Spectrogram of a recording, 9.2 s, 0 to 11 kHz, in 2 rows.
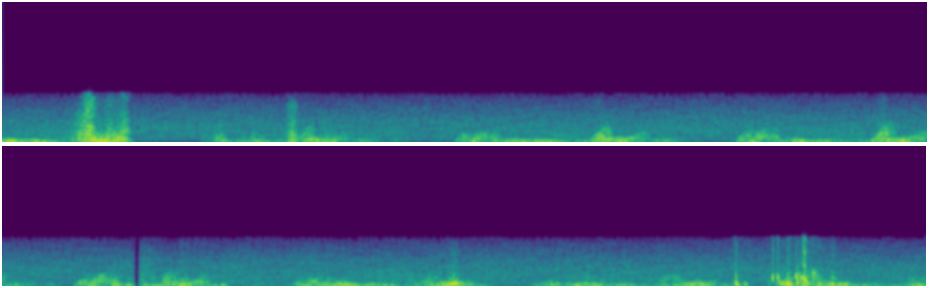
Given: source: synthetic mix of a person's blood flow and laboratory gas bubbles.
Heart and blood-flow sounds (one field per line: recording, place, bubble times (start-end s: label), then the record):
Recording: Doppler ultrasound of blood flow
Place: precordium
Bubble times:
8.27-8.38 s: bubbles
8.45-8.82 s: bubbles
From the record:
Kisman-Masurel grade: 213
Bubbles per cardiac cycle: several, 3 to 8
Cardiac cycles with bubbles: 1 to 10%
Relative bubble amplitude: loud (0.450 to 0.775)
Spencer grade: 1 (occasional bubble signal discernible with the cardiac motion signal, with majority of cardiac periods free of bubbles)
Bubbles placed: only in the low amplitude regions of the cardiac cycle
